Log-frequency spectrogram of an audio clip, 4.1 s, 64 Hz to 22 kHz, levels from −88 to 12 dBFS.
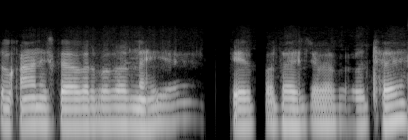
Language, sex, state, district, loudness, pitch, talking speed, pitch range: Hindi, male, Bihar, Muzaffarpur, -16 LUFS, 125 Hz, 205 wpm, 120-130 Hz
